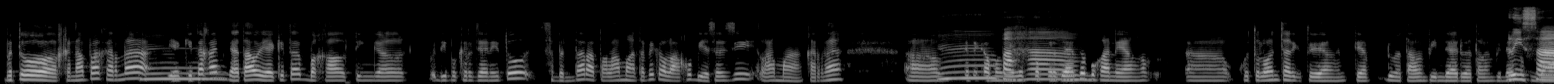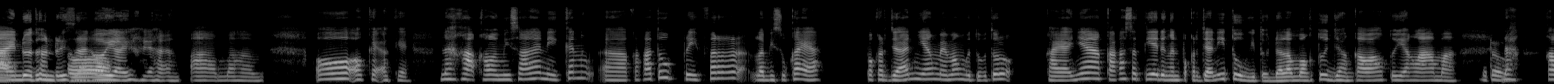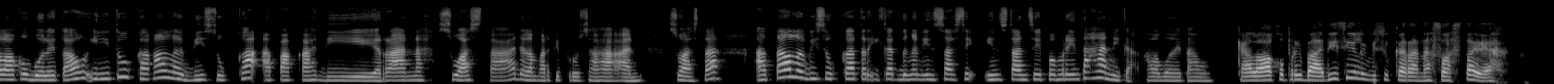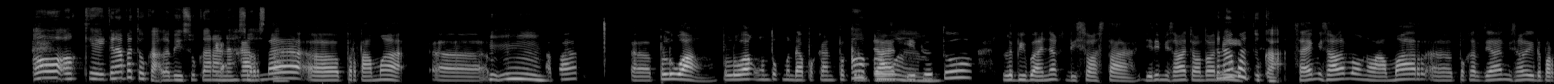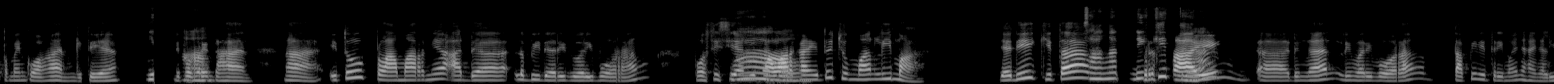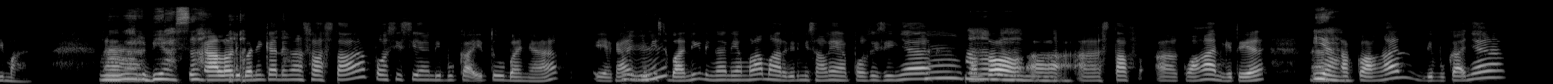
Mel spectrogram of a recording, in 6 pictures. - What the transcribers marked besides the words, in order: in English: "resign"; in English: "prefer"; tapping; tsk; chuckle; other background noise
- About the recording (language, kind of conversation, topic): Indonesian, podcast, Pernahkah kamu mempertimbangkan memilih pekerjaan yang kamu sukai atau gaji yang lebih besar?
